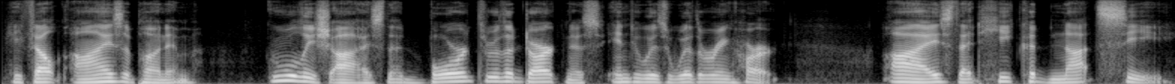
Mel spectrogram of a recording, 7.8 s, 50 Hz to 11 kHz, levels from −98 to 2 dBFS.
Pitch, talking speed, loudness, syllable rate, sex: 135 Hz, 155 wpm, -18 LUFS, 4.4 syllables/s, male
